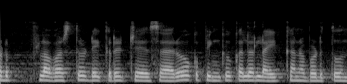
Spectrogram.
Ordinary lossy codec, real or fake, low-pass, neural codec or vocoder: none; real; none; none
